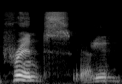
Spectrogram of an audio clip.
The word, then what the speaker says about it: prints: You don't pronounce the T, you jump right over to the S and you say prince over to the S and you say footprints in the snow.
